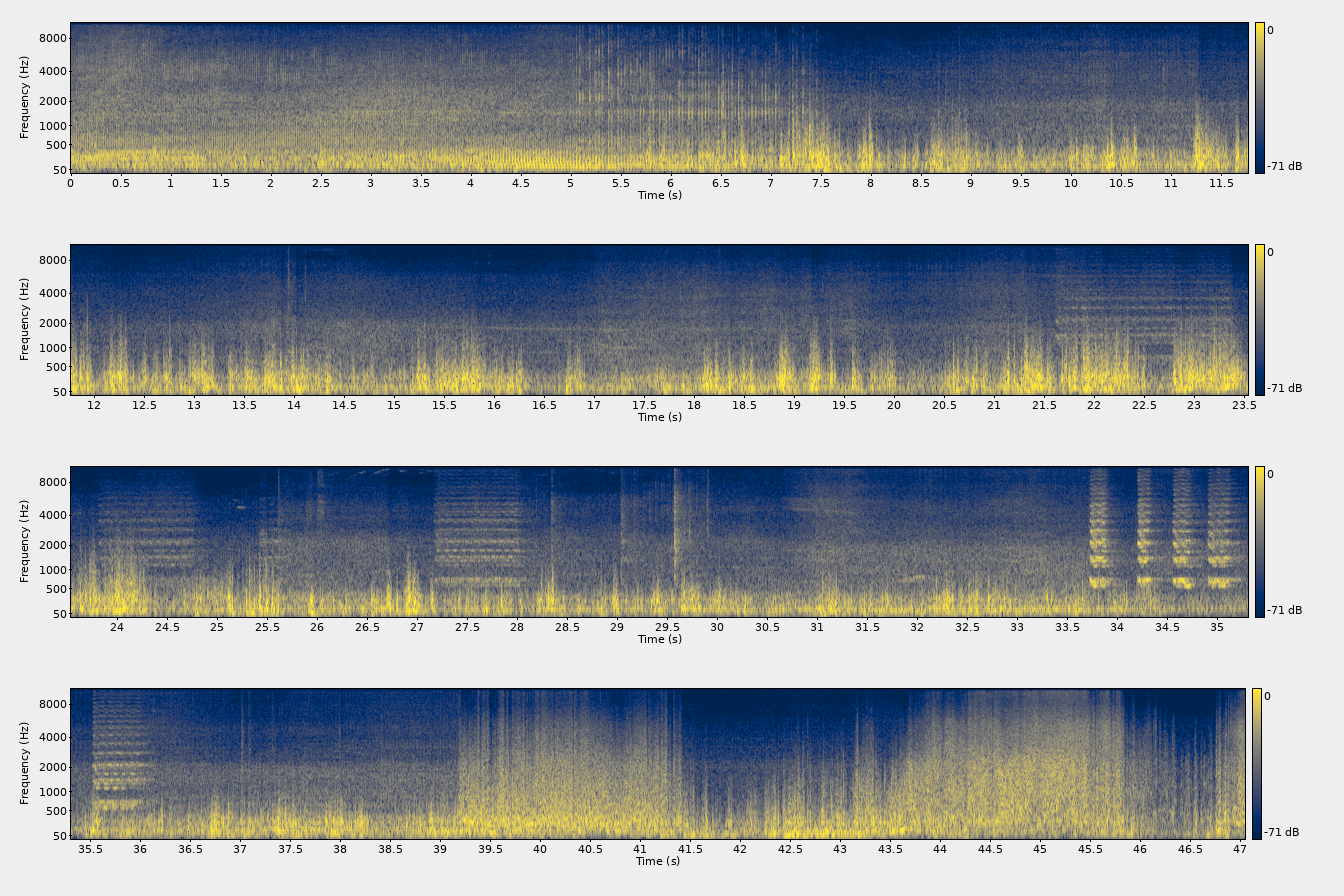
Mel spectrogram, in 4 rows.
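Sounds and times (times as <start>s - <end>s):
road traffic and engine noise: 0.0s - 47.0s
wind buffeting microphone: 5.3s - 34.6s, 35.3s - 47.0s
vehicle horn: 21.5s - 24.9s, 27.1s - 28.2s, 33.7s - 36.2s.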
